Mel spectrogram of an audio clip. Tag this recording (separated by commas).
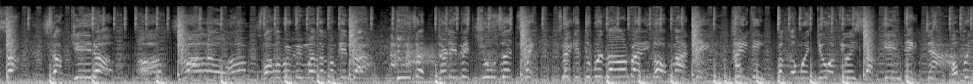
Rock and roll, Music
